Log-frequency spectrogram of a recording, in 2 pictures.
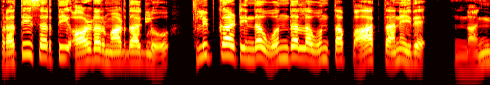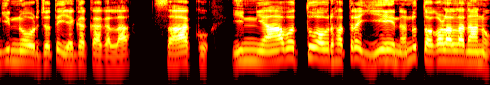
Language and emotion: Kannada, angry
